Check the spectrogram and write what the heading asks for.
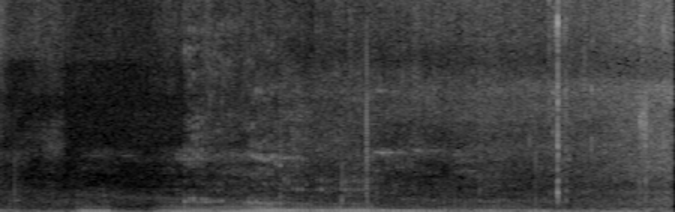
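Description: Tiger growling low and rumbling over its food while eating a raw chicken, with a couple of sharp clicks near the end.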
